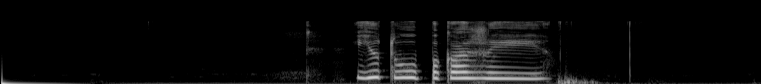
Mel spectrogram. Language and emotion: Russian, sad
